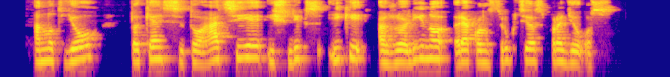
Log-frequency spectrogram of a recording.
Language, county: Lithuanian, Šiauliai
